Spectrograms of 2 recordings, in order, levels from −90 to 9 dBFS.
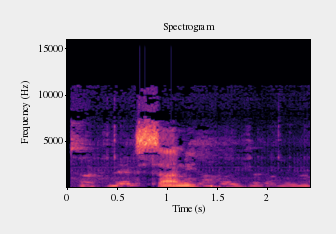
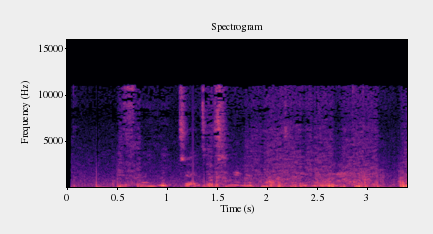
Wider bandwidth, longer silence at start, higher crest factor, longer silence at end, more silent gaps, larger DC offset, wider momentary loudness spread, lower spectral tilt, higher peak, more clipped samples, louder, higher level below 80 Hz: about the same, 11.5 kHz vs 11.5 kHz; about the same, 0.05 s vs 0.05 s; about the same, 18 dB vs 20 dB; about the same, 0 s vs 0 s; neither; neither; first, 26 LU vs 7 LU; second, -3 dB/octave vs -5.5 dB/octave; first, 0 dBFS vs -10 dBFS; neither; first, -12 LUFS vs -30 LUFS; about the same, -42 dBFS vs -40 dBFS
